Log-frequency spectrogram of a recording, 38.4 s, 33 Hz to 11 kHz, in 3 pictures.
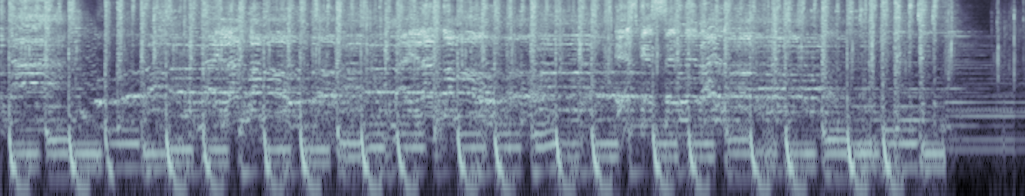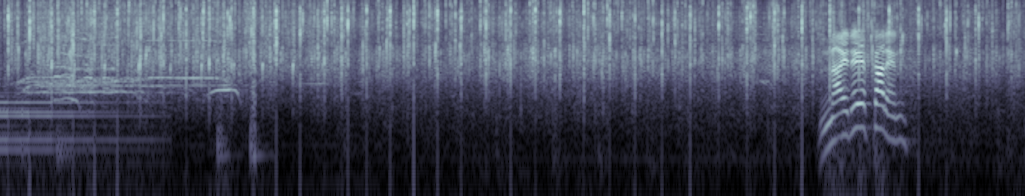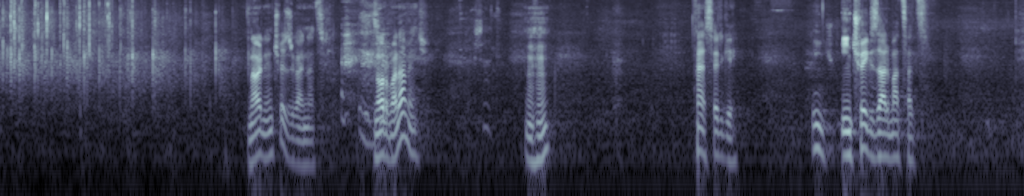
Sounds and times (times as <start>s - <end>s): Music: 0.0s - 14.2s.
